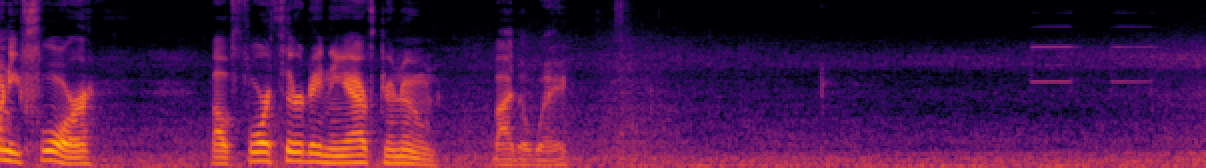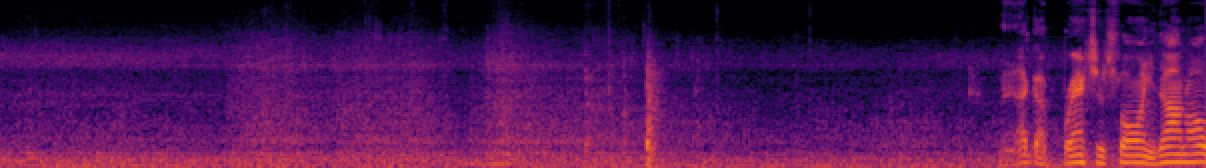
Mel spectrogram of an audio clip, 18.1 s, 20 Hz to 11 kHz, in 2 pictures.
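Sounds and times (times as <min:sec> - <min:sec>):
wind: 0:00.0 - 0:18.0
heavy rain: 0:10.7 - 0:14.5.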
